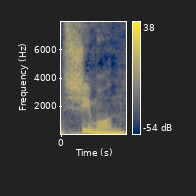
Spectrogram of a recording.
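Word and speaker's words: Simone: Endre, Nina Simon nevének kiejtése az E betű nélkül történik, mint Simon.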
